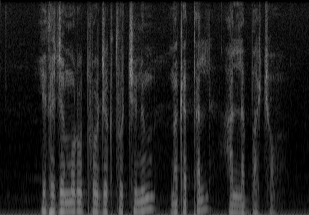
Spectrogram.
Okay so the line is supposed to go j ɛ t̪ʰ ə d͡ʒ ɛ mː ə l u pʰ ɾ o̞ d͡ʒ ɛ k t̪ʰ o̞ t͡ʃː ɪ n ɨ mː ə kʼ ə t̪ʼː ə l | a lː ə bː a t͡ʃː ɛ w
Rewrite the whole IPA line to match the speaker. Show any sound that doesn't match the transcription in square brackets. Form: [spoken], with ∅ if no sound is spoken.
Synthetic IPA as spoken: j ɛ t̪ʰ ə d͡ʒ ɛ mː ə [ɾ] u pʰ ɾ o̞ d͡ʒ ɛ k t̪ʰ o̞ t͡ʃː ɪ n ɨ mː ə kʼ ə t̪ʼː ə l | a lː ə bː a t͡ʃː ɛ w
